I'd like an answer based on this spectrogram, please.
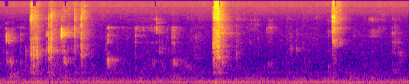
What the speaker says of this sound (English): A delicious bite.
